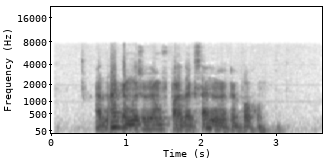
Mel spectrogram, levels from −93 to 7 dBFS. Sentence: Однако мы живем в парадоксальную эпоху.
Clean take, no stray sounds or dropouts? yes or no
no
